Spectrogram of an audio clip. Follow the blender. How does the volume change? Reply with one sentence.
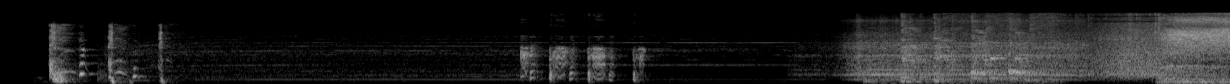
The volume of the blender goes up.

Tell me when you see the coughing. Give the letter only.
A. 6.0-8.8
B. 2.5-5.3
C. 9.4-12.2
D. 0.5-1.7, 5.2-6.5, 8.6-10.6
D.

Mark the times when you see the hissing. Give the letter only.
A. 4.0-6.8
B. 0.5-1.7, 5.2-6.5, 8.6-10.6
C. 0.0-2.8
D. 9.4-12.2
D.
